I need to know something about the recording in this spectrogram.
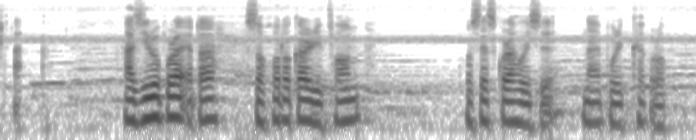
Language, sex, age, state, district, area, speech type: Assamese, male, 18-30, Assam, Kamrup Metropolitan, urban, read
